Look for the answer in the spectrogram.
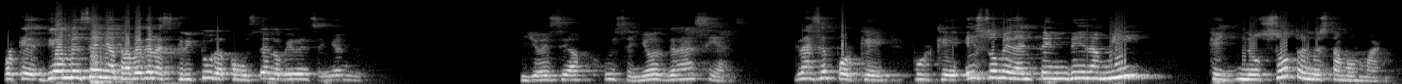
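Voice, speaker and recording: A woman's voice: on the high side, a little slow, warm tone. A woman pastor preaching a fervent sermon, retelling what congregants said and praying aloud as she goes. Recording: echoey room.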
